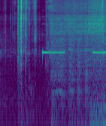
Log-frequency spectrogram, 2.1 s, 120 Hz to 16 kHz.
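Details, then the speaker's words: 2006 Acura TSX after ignition switch replacement, fixing dash buzzing left of the steering wheel and hard or no starts: short chime, engine fires on first turn and settles to steady idle with no buzzing; normal start. "fires right up no buzzing and let's go for Number Three Fires right up no buzzing so we have fixed the issue bad ignition switch"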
